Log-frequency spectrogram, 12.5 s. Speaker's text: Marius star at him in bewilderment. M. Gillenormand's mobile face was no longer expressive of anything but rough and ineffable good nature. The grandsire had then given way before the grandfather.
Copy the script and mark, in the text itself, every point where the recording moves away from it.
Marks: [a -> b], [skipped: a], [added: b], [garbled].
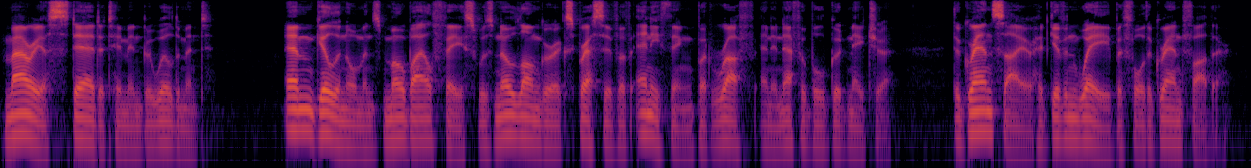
Marius [star -> stared] at him in bewilderment. M. Gillenormand's mobile face was no longer expressive of anything but rough and ineffable good nature. The grandsire had [skipped: then] given way before the grandfather.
